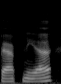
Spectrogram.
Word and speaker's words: apnea: And notice what happens to the rhythm of the word there. The cluster is medial now. The syllable boundary splits right down the center of those two consonants.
